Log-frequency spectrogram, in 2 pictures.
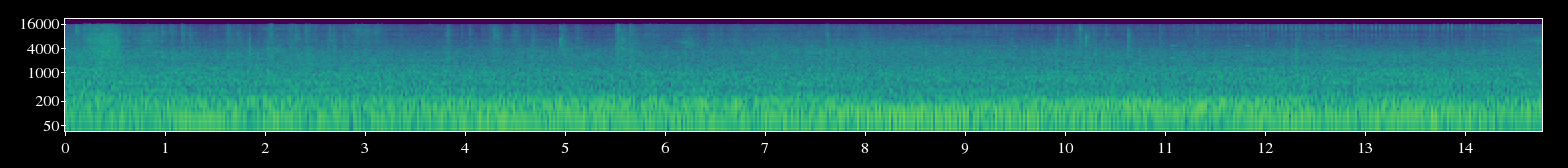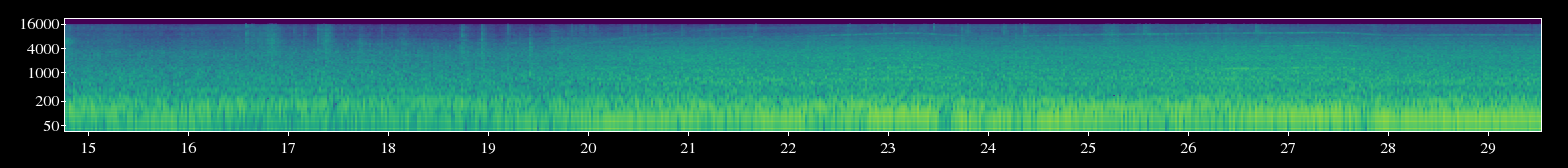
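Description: Scania L94UB city bus heard from inside the passenger cabin: its five-cylinder diesel and ZF Ecomat automatic gearbox run steadily while the bus travels. From about two-thirds in the engine gets louder, with a faint rising whine, as the bus accelerates.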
